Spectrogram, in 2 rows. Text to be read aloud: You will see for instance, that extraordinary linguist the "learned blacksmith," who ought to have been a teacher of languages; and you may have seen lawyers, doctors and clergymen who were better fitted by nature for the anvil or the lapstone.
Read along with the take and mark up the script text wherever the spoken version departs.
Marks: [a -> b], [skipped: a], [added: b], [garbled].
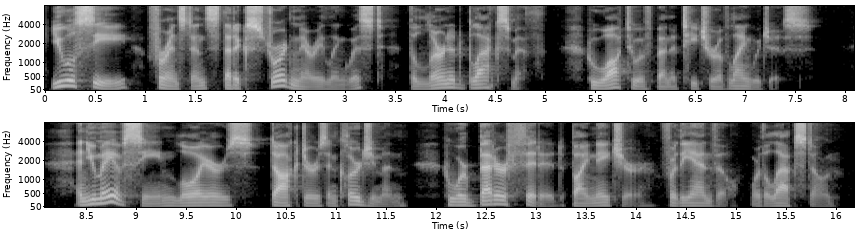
You will see for instance, that extraordinary linguist the "learned blacksmith," who ought to have been a teacher of languages; and you may have seen lawyers, doctors and clergymen who were better fitted by nature for the anvil or the lapstone.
